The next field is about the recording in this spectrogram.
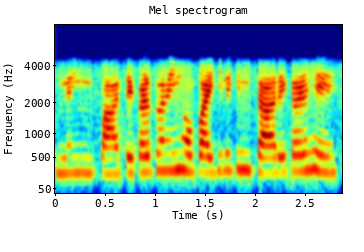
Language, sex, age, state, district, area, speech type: Hindi, female, 18-30, Madhya Pradesh, Harda, urban, conversation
